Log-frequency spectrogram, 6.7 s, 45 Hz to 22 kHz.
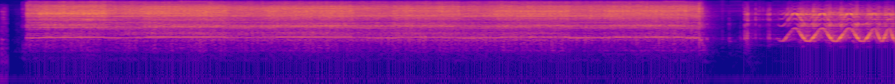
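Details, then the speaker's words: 1980s Morgan TR2 talking robot toy, 3 V from two 1.5 V batteries: a small motor whirs at an even high pitch, then the vinyl-disc voice sample warbles at twice normal speed; the music box plays too fast. "I figured out why the music box was running too fast. It's running twice as fast as it should."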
